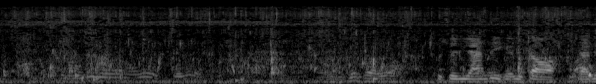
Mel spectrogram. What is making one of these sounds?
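Water splashes as a man wades through a stream.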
